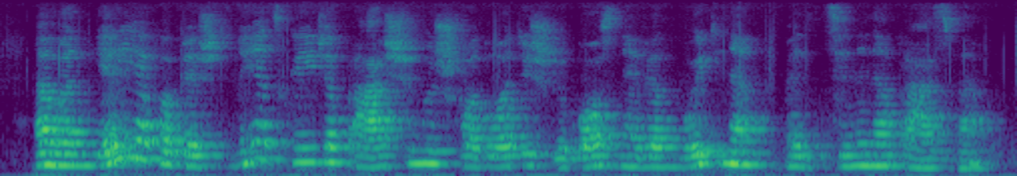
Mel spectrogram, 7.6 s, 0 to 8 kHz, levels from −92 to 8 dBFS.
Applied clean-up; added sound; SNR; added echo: neural separator model SepFormer DNS4.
